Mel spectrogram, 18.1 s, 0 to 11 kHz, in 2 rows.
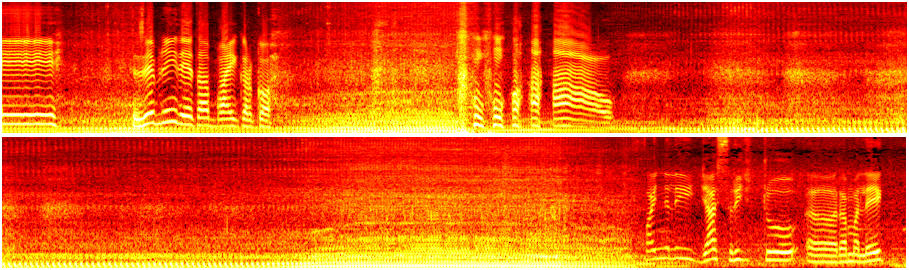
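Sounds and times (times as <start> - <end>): motorcycle engine running: 0.0 - 15.7.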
